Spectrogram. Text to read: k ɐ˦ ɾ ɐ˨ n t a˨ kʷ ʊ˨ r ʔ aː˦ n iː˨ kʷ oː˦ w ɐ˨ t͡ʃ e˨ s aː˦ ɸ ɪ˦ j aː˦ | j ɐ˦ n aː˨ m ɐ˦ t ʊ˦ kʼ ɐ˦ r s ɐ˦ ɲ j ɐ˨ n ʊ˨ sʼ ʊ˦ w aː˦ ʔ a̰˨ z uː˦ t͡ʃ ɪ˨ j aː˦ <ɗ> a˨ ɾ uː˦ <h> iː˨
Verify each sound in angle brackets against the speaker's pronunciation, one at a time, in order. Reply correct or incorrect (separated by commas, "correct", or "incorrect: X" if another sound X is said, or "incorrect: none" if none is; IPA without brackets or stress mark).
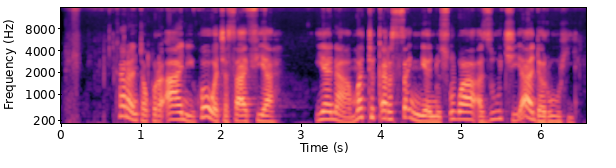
incorrect: d, correct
